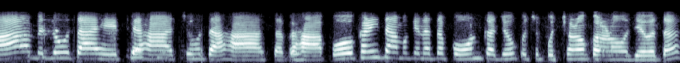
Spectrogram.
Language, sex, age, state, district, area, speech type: Sindhi, female, 45-60, Maharashtra, Pune, urban, conversation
